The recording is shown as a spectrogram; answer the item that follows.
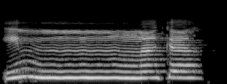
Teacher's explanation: Insanu, sa-nya dibaca 2 harokat panjangnya. Innaka, tasydid di sini nunnya, maka dibaca dengan dengung yang sempurna, tidak tergesa-gesa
